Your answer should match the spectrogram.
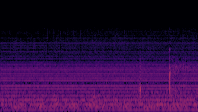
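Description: Faint, steady electrical mains hum with many even overtones, and a small faint click near the end.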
